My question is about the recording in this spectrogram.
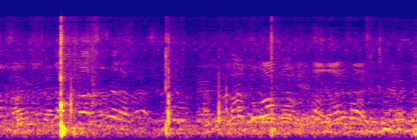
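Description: A volleyball being hit during a rally: two sharp slaps about a second apart, with a few weaker hits later, over faint voices in the background.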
